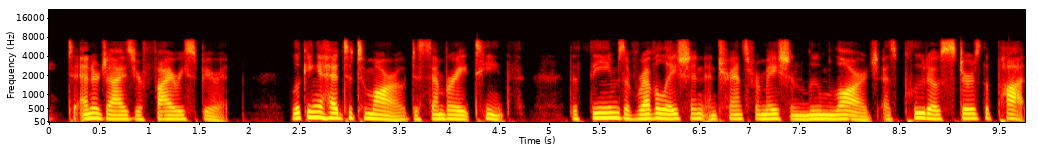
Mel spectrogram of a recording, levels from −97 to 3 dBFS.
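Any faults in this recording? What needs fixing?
No faults; nothing to fix.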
